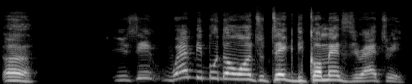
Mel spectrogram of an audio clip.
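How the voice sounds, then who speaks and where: A young man with a Nigerian English accent hosts a football show in a casual, heated way. He rants at length, answers viewer comments and drops into pidgin now and then. His voice sits fairly high for a man. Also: sing-song, moderate pace. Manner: passionate, ranting, switches into pidgin.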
